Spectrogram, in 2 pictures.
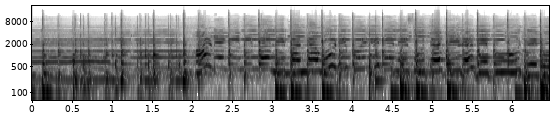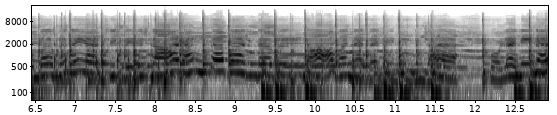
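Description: Carnatic music: a woman sings an ornamented melody with sliding pitch, with violin accompaniment and steady mridangam strokes beneath.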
